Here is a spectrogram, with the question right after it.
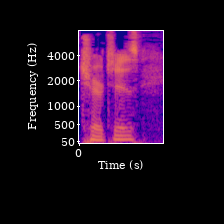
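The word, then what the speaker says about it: Chvrches: Churches, and it's spelled with a V instead of a U, so it's C-H-V-R-C-H-E-S, but pronounced Churches.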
